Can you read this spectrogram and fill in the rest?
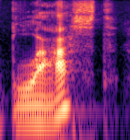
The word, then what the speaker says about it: BLXST: I'm gonna go ahead and certify the song "Overrated" by an artist called Blast.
